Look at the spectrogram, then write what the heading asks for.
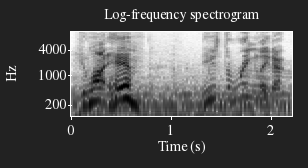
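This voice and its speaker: A man playing a rough, cowardly small-time crook with a gravelly voice in a fan radio drama. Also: extremely high pitch, a little slow, very noisy, exaggerated voice. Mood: desperate. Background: loud music and effects.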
